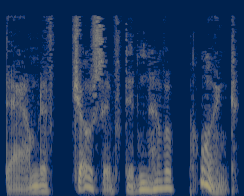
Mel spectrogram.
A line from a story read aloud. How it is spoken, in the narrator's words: he mumbled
